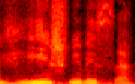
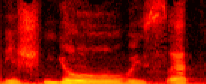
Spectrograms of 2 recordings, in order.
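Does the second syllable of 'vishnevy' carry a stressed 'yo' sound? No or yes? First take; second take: No; Yes. First: The second syllable has no stressed 'yo' sound. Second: The second syllable has a stressed 'yo' sound. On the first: The speaker calls it wrong. "не «Вишневый сад»" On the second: The speaker calls it right. "напирая на нежный звук «ё» в слове «вишневый»"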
